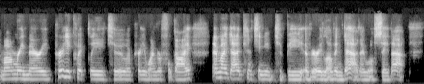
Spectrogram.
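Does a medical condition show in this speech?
Yes: cleft palate; congenital, extremely severe, no nose, no upper lip, no upper palate at birth, hole unclosed initially; breathing problems from birth, unable to be fed as infant.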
